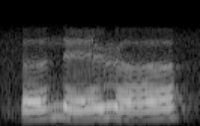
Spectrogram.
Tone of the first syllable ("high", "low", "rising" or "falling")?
rising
